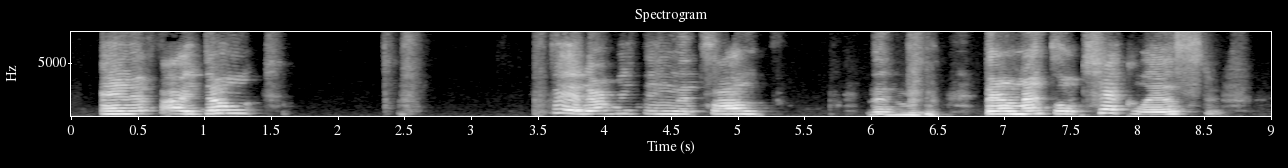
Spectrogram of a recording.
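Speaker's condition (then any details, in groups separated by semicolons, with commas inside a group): Cerebral palsy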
